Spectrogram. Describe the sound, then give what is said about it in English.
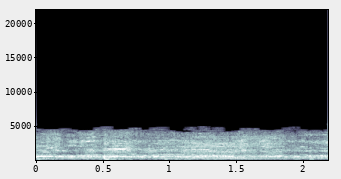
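Murmur of a crowd gathered in the street below, a steady blended chatter of many voices without distinct words. “Ay, look out the window, Señor Capitán. There is a crowd of people below in the street.”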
